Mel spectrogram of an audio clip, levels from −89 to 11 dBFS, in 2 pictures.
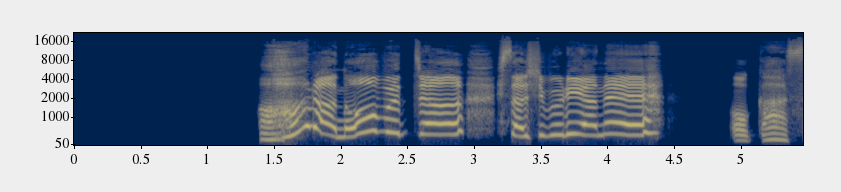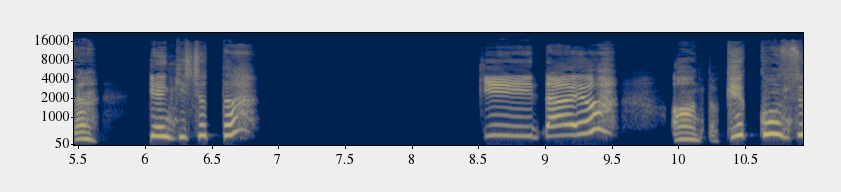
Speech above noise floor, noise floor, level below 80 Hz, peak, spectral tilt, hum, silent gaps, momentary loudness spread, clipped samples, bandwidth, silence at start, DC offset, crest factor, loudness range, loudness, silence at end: over 73 dB; under -90 dBFS; -80 dBFS; -2 dBFS; -1.5 dB/octave; none; 4.57-4.92 s, 5.91-6.01 s, 6.92-8.51 s; 11 LU; under 0.1%; 17.5 kHz; 1.4 s; under 0.1%; 18 dB; 8 LU; -17 LUFS; 0 s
